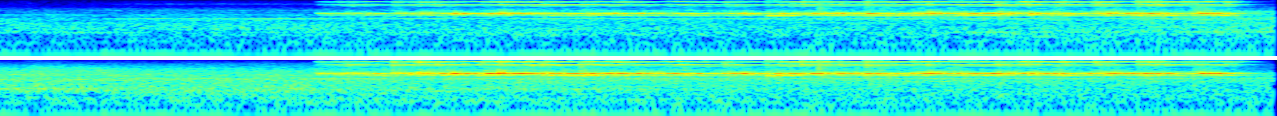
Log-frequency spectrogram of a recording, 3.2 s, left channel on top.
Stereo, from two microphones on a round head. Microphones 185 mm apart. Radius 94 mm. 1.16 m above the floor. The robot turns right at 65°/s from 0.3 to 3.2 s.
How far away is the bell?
About 1.2 m.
